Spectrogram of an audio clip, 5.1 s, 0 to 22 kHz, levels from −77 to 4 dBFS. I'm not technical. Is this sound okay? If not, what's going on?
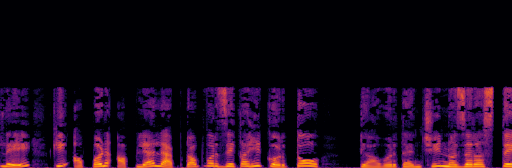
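No. The speech sounds hissy and grainy throughout, with dulled treble and nothing above 10.5 kHz. This is likely Vorbis compression squeezed too hard.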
